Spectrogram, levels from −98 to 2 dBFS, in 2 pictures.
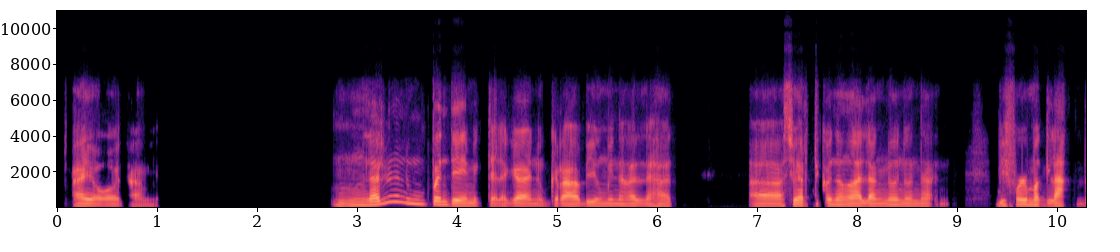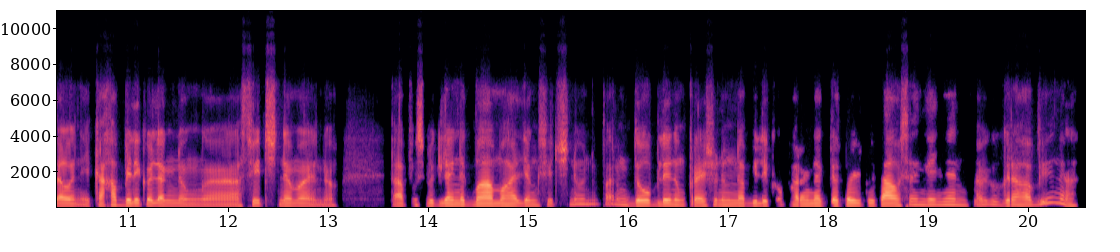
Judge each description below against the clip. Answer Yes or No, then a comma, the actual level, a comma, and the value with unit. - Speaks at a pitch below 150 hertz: Yes, low, 135 Hz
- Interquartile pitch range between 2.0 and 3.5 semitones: Yes, average, 3.2 semitones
